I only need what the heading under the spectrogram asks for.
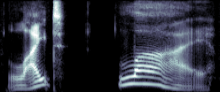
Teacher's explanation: The tip of the tongue touches the alveolar ridge. The sides of the tongue are lowered. Air flows along the sides like water flowing around a rock. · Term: Pure L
